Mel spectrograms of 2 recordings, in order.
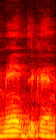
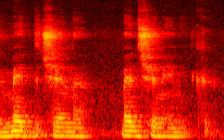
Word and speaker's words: Mädchen Amick: Appena letto anche la pronuncia precisa in tedesco, e a quanto pare prima dicevo Madchen, Madgen, ma adesso l'ho letta bene, diciamo dovrebbe essere Madchen Emick. Quindi la nostra, cioè Madchen Emick, la nostra grandissima Shelley Johnson.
